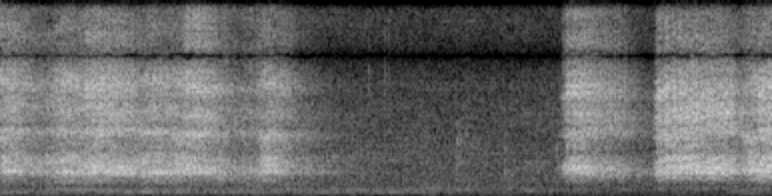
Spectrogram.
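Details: Crows in a serenade: a run of rasping caws, then a quieter lull of about a second and a half, before loud harsh calls resume in two strong bursts.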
